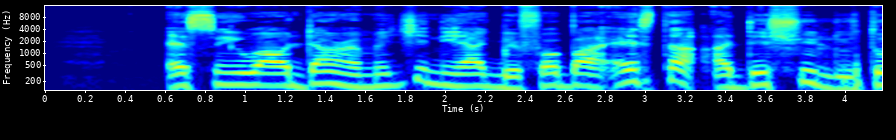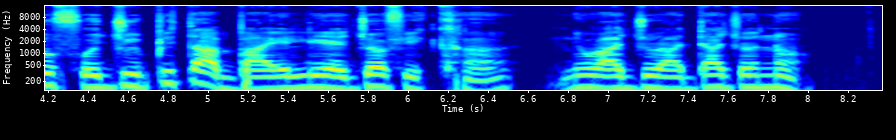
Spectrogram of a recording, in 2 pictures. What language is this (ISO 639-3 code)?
yor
